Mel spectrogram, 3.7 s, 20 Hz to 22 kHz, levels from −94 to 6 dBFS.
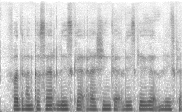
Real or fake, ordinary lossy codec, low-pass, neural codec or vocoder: fake; none; none; codec, 44.1 kHz, 2.6 kbps, DAC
